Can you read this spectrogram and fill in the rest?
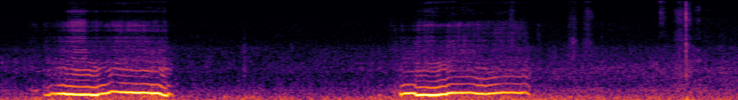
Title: Snoring cat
